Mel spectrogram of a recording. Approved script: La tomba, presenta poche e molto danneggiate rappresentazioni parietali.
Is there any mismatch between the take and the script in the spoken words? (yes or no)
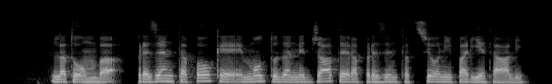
no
